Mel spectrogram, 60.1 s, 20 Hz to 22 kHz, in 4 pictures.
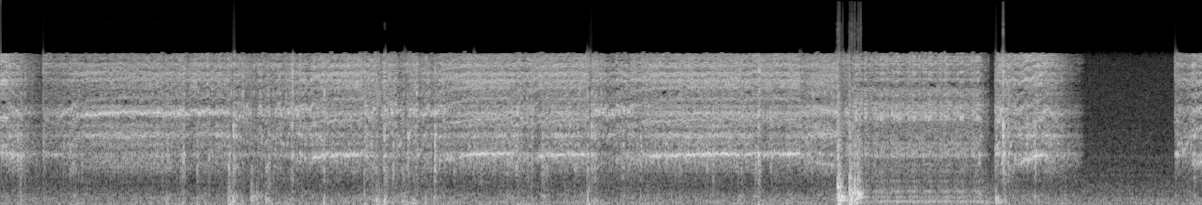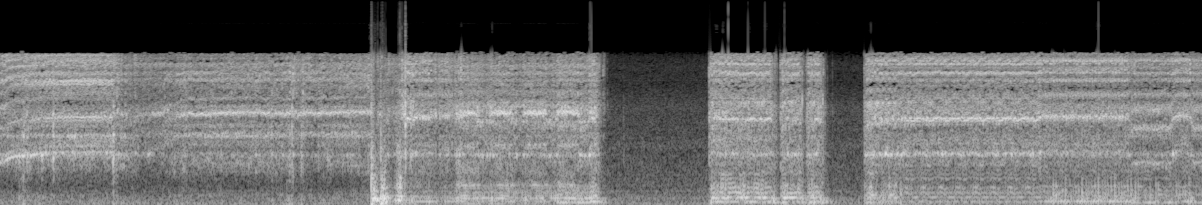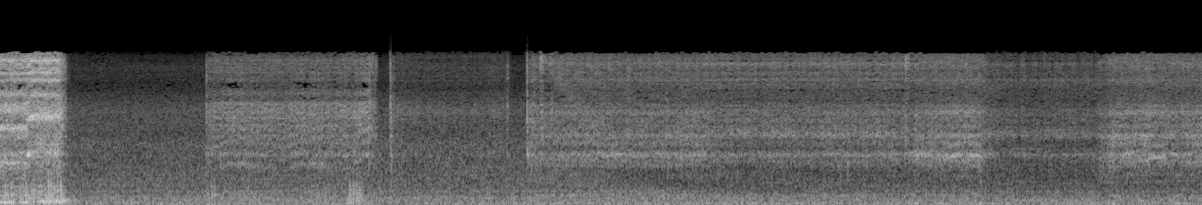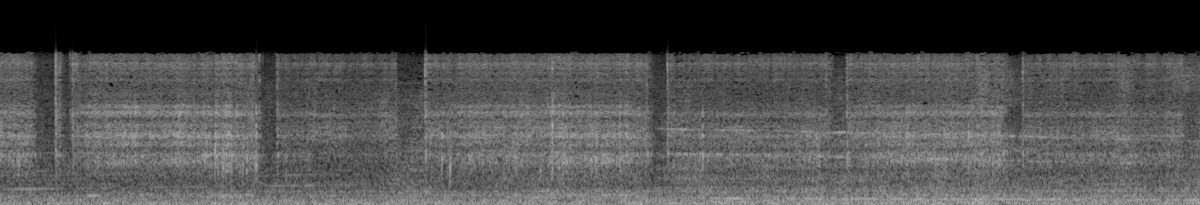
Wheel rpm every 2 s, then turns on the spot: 200, 240, 230, 240, 260, 180, 100, 150, 210, 240, 180, 70, 90, 140, 130, 30, 20, 20, 40, 60, 60, 50, 40, 60, 30, 50, 50, 40, 50, 30.
48-50 58-60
